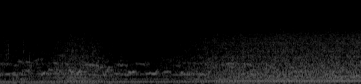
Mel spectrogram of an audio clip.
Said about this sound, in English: Hey, here comes a car. It looks like Jim Brownlee.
